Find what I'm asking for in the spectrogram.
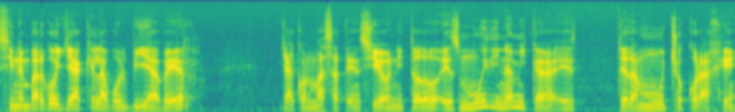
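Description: Speaking at a fairly slow pace with a Mexican accent, a man is heard in a dry, close recording with no echo and a quiet background. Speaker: podcast host. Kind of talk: casual chat.

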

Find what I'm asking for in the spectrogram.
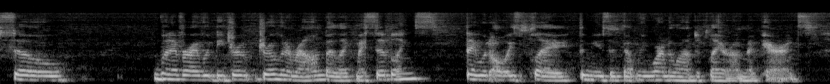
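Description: Over noticeable background noise and audible room echo, someone with an American accent talks at a fairly quick pace with very even loudness. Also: woman, medium pitch for a woman. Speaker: university student. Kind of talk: casual chat. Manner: animated.

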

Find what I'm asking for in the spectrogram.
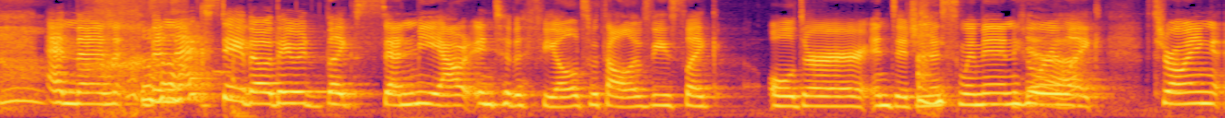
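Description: Over noticeable background noise, a woman with an American accent and a high pitch speaks at a fairly slow pace, with ordinary pitch variation and very even loudness. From Minnesota. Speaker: podcast guest. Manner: chatty, frequent filler "like".

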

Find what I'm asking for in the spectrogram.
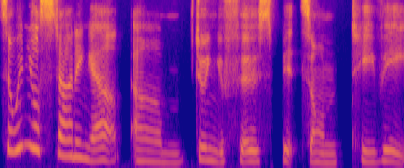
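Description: A woman with an Australian accent is heard on a very clean recording with a silent background, the sound dry and close with no echo. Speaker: podcast host and yacht chef. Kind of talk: casual interview.

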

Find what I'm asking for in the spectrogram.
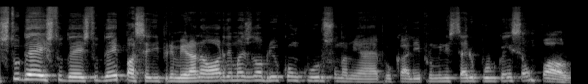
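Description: Very fast, high male speech with ordinary rises and falls in pitch. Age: 40s. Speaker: business lawyer and law professor. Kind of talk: casual interview chat.

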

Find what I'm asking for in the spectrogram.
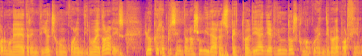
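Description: A man with a Spanish accent talks at a fairly quick pace and a fairly high pitch. His intonation is lively, and there is noticeable background noise. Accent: Peninsular Spanish. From Spain. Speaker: crypto podcast host. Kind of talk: daily market report.

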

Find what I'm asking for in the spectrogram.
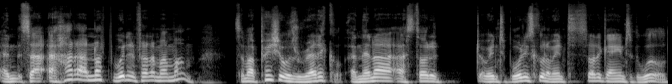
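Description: A man with fairly high pitch speaks very fast and with lively intonation in a very clean recording with a silent background. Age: 50s. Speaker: podcast host and magazine editor. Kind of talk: casual chat.

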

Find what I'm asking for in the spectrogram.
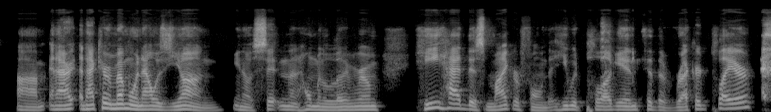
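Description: Recorded with a quiet background and a dry, close sound with no echo, a man uses a normal speaking voice at medium pitch, with an American accent and lively intonation. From Brooklyn, New York. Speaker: communications director. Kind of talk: casual chat.

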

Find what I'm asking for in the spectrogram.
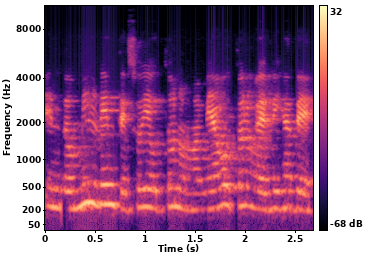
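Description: Her voice is fairly high. The woman talks at a moderate pace. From Spain, Granada (Andalusia). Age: 40s. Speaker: sales closer. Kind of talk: interview. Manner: animated.

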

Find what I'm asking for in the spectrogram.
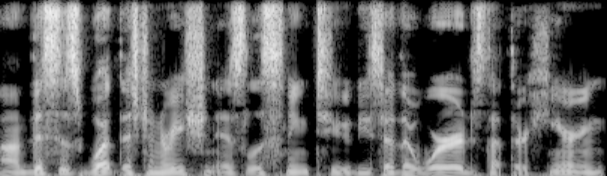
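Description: With a Canadian accent, a man in an unremarkable speaking voice talks at a fairly low pitch and a fairly quick pace, with ordinary pitch variation, in a very clean recording with a silent background. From Canada, New Brunswick. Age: 30s. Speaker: youth pastor. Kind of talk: podcast monologue. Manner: casual, with frequent fillers.

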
